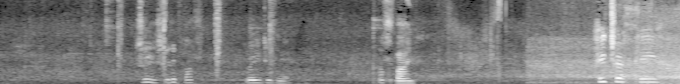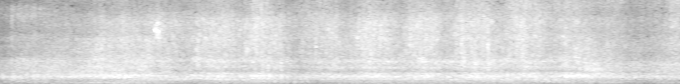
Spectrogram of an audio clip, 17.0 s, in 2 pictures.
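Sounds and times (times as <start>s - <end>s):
train wheels rushing on rail: 6.6s - 17.0s
wheels clickety-clack: 9.9s - 17.0s.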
